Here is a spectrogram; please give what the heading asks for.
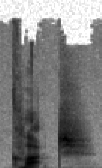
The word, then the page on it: clutch: American English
